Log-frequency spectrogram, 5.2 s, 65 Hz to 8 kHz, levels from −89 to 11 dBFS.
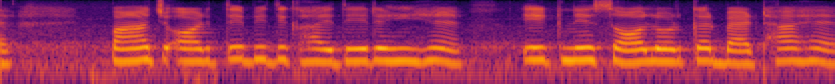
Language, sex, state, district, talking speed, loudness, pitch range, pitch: Hindi, female, Uttar Pradesh, Lucknow, 160 wpm, -14 LUFS, 240-260 Hz, 250 Hz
